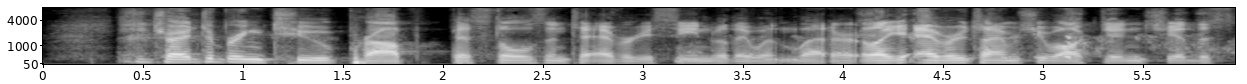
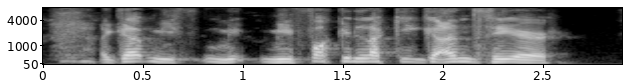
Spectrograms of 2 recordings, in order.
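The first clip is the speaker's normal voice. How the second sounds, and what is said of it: Exaggerated leprechaun-style Irish accent. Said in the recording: “I got my Irish accent... You're doing a leprechaun.”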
